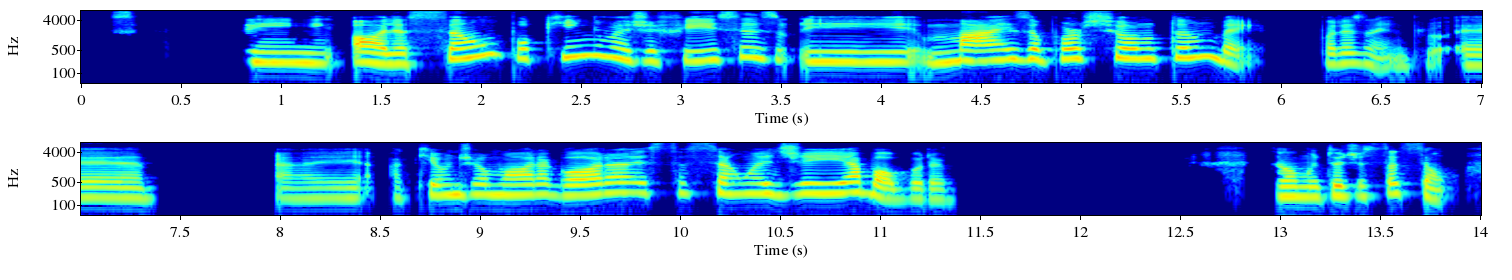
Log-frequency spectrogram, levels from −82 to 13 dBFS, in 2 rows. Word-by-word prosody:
S - - -14 0.5
sim 215 -2 -2
olha, 200 -2 +7
são 285 - +2
um 380 - -13
pouquinho 315 +4 -2
mais 270 -6 0
difíceis 255 +5 -2
e 225 0 -1
mas 250 +5 +4
eu 275 - +4
porciono 280 +2 +2
também. 300 - 0 0.3
Por 195 -1 -3
exemplo, 205 -2 -7
eh 175 -1 -2 0.6
a 165 0 -6
eh, 170 0 -8
aqui 175 +4 -5
onde 215 +1 -3
eu 215 - -1
moro 210 +1 +2
agora 215 +3 +3
a 245 - -1
estação 235 -1 -3
é 230 - +1
de 230 +3 0
abóbora. 160 -10 +2 1.6
Então 185 0 +1
muito 185 +1 -2
é - - +4
de 190 - -5
estação. 225 +4 -3
225 Hz, 140 wpm, -23 LUFS, 200-255 Hz, 1.6 s, olha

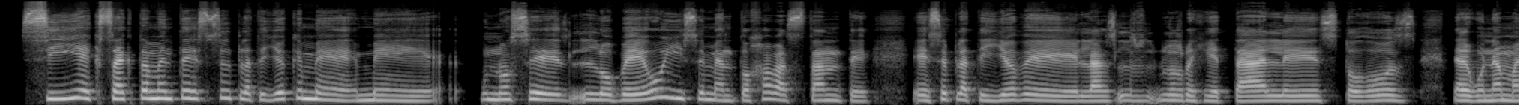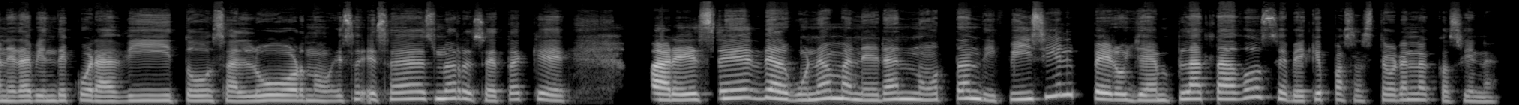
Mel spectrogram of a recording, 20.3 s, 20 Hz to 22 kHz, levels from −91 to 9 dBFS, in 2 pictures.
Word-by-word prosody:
Sí, 270 +2 +5
exactamente, 275 +1 +4
ese 275 0 0
es 280 - -3
el 290 - -1
platillo 245 -1 -2
que 285 - -2
me 215 -7 +3
me, 195 -3 -3 0.2
no 235 0 0
sé, 235 -3 +2
lo 225 -2 -2
veo 225 - +2
y 295 -3 +2
se 260 -2 -1
me 230 - -1
antoja 200 +5 -5
bastante. 205 -4 -3 0.3
Ese 205 +4 -1
platillo 210 -2 -3
de 200 -4 0
las 185 0 0
los 195 -1 -8
los 210 -1 -5
vegetales, 190 +1 0
todos, 195 +1 -4 0.2
de 200 - +3
alguna 195 +1 +1
manera, 195 -1 0
bien 195 0 -3
decoraditos, 195 0 -3
al 180 0 -2
horno, 200 -1 0
esa 195 +6 -4
esa 250 +2 -1
es 265 0 -3
una 275 +1 +3
receta 240 -4 -3
que 220 -6 -4 0.5
parece, 230 +6 +5
de 300 +1 +1
alguna 255 0 +2
manera, 240 -4 +2
no 235 -3 +1
tan 280 +4 +3
difícil, 255 - -1 0.2
pero 240 -4 +3
ya 210 -1 -2
emplatado, 260 - 0
se 265 -7 0
ve 185 -2 -5
que 245 - -3
pasaste 215 -4 -9
hora 215 +1 -3
en 230 - -3
la 225 0 -5
cocina. 180 -3 -10
215 Hz, 170 wpm, -23 LUFS, 195-255 Hz, 0.5 s, Sí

